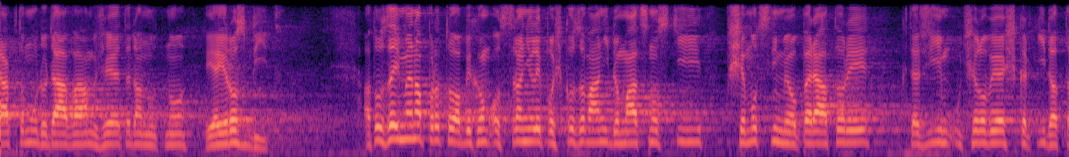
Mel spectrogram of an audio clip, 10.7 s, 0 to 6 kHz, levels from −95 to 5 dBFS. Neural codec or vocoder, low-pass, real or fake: none; 5.4 kHz; real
